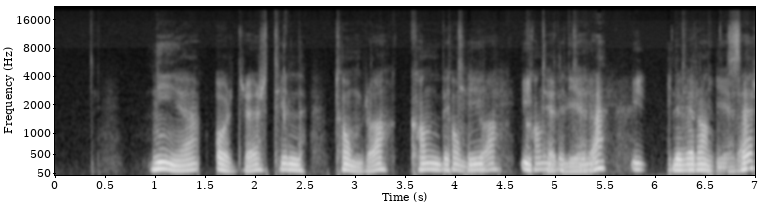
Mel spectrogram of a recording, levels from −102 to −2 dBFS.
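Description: From 3.94 s to the end, the speech has a doubled audio track: a second, full-band copy enters abruptly and runs about a second behind the original, somewhat quieter, at roughly 5 dB down. It has no decay or room colouring, which likely points to the audio being captured twice over a slower path.

At 4.09 s and again at 4.42 s there are short stalls from a late packet. Each time the jitter buffer ran dry, and the receiver held the last sound until the data arrived, for 30 ms and then 20 ms. Nothing is lost, but a sound lingers with a faint buzz or dip.

From 5.82 s to 6.15 s there is a call audio freeze, likely caused by packets held up in transit. The receiver extended the last sound for 300 ms as a fading buzz or hiss, then resumed where it stopped, inserting a gap without dropping any speech.

A third short stall from a late packet follows at 6.54 s to 6.70 s. The receiver stretched the held sound by 70 ms before the packet came in, giving an audible hitch with a slight buzz or dip.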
